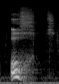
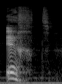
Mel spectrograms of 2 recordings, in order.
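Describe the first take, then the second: First: Ukht with a rounded u before the kh; ukht, rounded vowel, raspy kh; speaker's own pronunciation. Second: Ikht with a front i in place of u; ikht, unrounded vowel, as some accents say; other accent's pronunciation. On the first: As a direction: say ukht with an 'oo' vowel, as in mixed Levantine. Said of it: "what I say normally is ukht". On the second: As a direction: say ikht with a short 'ih' before the kh. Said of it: "Some accents would actually say ikht". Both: Shown as a demonstration.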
